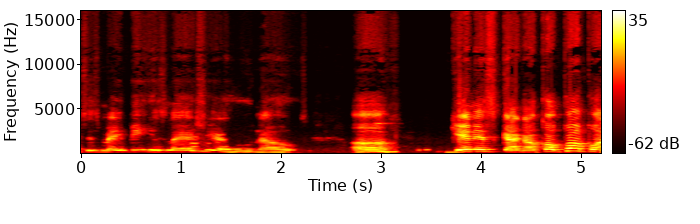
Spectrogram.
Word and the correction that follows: Antetokounmpo: I can't never say his name right. I'm just going to call him the Greek. – Antetokounmpo. – Okay. Guinness Antetokounmpo.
